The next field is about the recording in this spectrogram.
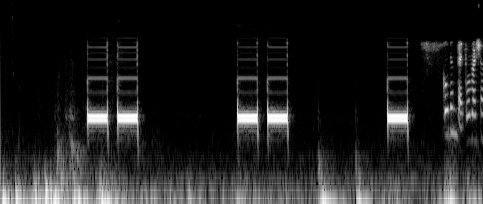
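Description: A telephone ringing tone sounds in steady buzzy double bursts, repeating three times over low background rumble, as a call is placed to a restaurant, followed at the end by a brief warbling electronic tone as the line connects.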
